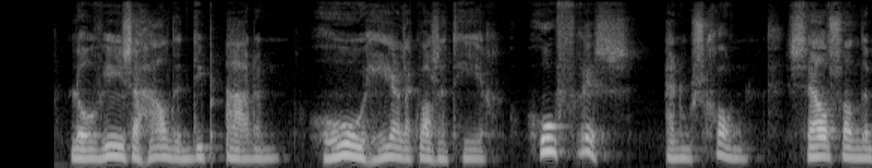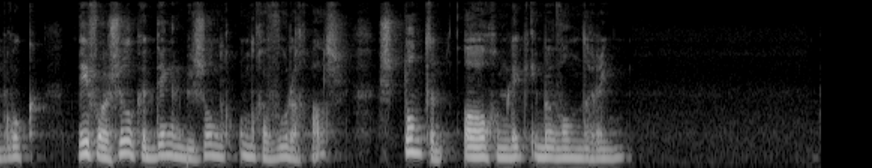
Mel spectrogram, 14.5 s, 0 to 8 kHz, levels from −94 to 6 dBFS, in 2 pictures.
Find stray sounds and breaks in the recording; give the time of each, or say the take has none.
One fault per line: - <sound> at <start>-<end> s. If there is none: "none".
none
